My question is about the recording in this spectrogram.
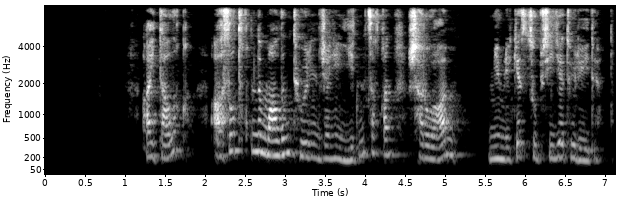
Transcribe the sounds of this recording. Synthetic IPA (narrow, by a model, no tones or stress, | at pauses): ɑjt̪ɑlˠəqɑ̰səlˠt̪ʰʊ̥qəmd̪əmɑlˠd̪əɴt̪ʰɵwelɪnʒæne̞je̞t̪ɪnsɑt̪̚qɑnʃɑɾuwɑʁɑ | me̞mle̞kʲe̞t̪supsʲid̪ʲijat̪ʰɵle̞jd̪ɪ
